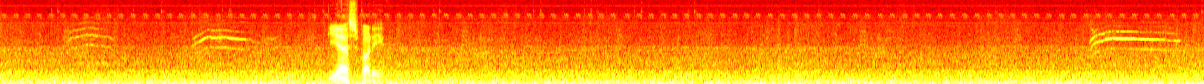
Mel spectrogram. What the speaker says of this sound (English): My kitty is not happy about the situation here.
